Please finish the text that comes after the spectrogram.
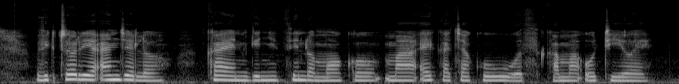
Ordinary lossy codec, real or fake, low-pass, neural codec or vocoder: none; real; 19.8 kHz; none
